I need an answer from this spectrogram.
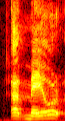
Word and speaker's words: mayores: Mayores? Mayores. Spell that again for me. Mayores. Yes. So the Y should be stronger than what you're doing it. So mayores.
